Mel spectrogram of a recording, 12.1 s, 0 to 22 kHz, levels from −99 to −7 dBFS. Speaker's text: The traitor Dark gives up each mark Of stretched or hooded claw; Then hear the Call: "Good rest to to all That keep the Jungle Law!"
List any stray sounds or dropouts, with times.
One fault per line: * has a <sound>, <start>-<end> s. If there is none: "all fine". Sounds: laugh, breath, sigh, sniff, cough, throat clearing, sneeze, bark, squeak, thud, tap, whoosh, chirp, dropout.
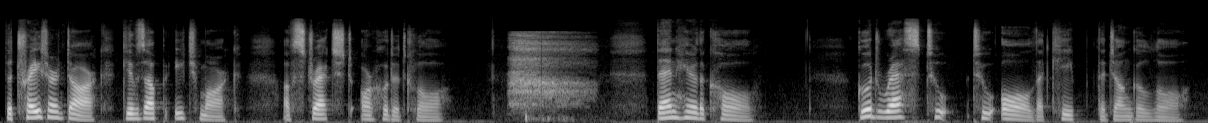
* has a sigh, 5.1-6.0 s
